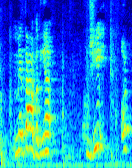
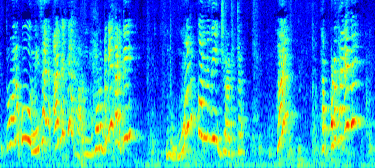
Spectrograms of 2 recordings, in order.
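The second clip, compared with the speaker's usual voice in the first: scolding; 9 semitones higher than usual. Real, not acted. High scolding of the calf.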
